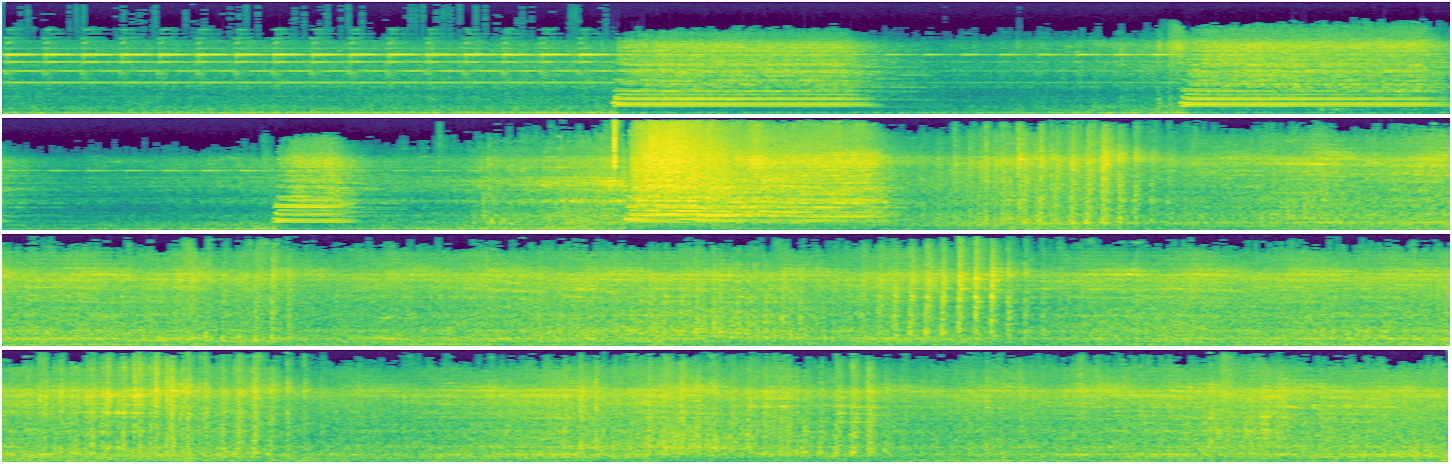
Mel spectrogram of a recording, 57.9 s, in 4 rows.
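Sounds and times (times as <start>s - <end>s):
freight train rumbling past: 0.0s - 57.9s.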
